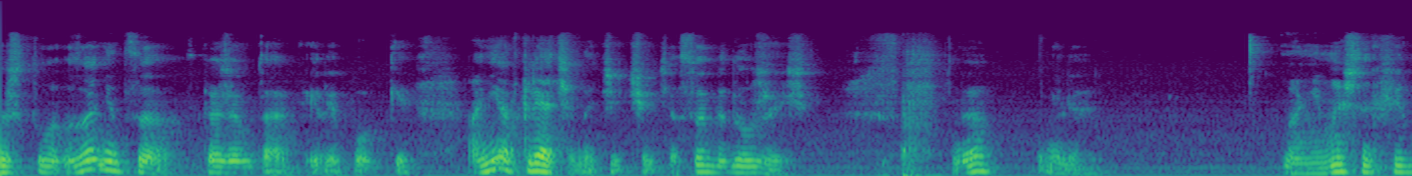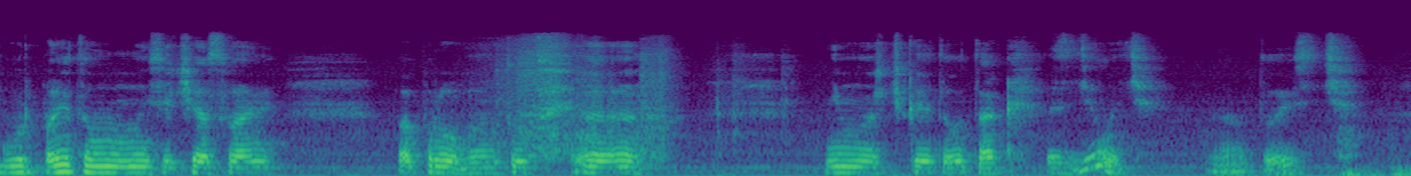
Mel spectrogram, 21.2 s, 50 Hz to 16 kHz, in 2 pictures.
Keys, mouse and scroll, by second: 1.9 s, 5.0 click, 5.2-6.7 middle drag, 7.5 click, 8.3 click, 8.9 click, 9.3 shift+click, 9.6 shift+click, 9.9 shift+click, 10.5 shift+click, 11.0 shift+click, 11.3 shift+click, 11.6 shift+click, 12.0-13.4 middle drag, 13.4-15.4 drag, 18.2 click, 18.4-20.2 middle drag, 20.2 click, 20.9 shift+click.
